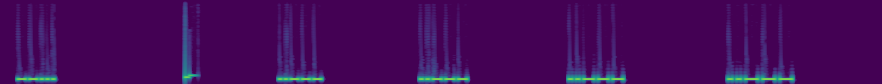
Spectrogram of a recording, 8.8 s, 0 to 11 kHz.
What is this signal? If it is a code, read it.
Morse code, heard as a keyed tone, about 37 wpm, spaced as for 8 wpm, 700 Hz. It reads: 7 2222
